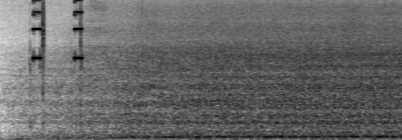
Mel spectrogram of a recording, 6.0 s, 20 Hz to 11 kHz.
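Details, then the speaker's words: MaxxAir/MaxxFan-style RV roof vent fan, newly installed, 4-speed, set to suck (exhaust) mode: two quick beeps, then a low hum builds to a smooth, even drone. It runs normally, not very loud, pulling strong airflow. "as you can tell, it's actually it's not really that loud. You can hear it going, but it's not too terribly loud."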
